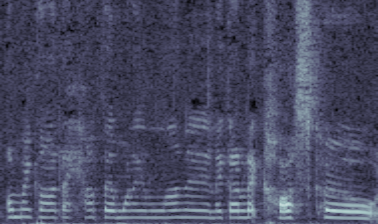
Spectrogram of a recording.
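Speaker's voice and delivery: very high, gushing imitation; mock the excited plant buyers; gushing fan voice. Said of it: "so many people were like".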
